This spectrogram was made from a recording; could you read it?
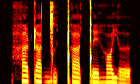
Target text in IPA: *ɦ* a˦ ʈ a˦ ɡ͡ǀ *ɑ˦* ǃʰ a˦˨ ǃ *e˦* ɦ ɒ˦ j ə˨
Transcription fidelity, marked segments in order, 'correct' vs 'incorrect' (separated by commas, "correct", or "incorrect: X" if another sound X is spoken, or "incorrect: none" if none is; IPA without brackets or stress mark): incorrect: h, incorrect: ə˦, correct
